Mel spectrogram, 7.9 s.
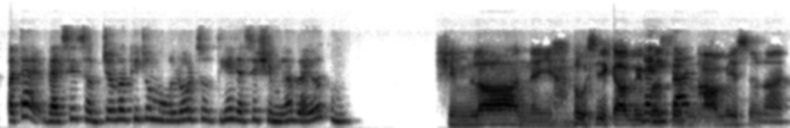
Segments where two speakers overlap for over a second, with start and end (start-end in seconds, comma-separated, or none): none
